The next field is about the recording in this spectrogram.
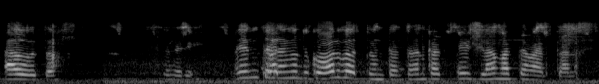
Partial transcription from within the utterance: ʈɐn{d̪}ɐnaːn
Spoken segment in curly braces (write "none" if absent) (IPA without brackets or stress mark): t̪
